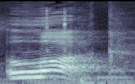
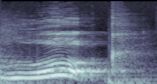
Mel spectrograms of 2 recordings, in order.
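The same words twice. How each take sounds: First: The vowel is short, like in foot. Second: The vowel is long, like in food. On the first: The speaker calls it right. "it's look" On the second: The speaker calls it wrong. "it's not look"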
